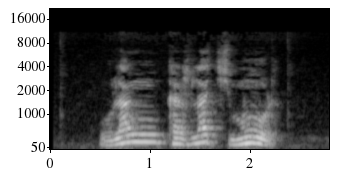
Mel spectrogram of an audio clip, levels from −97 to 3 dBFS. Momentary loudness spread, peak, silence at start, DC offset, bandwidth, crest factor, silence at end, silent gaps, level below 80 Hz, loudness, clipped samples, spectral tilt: 6 LU; -8 dBFS; 0.5 s; under 0.1%; 7.6 kHz; 16 dB; 0.55 s; none; -58 dBFS; -23 LUFS; under 0.1%; -8 dB/octave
